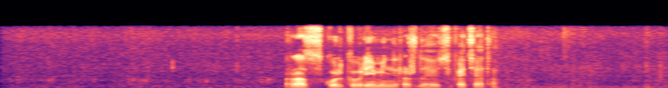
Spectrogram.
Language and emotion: Russian, neutral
